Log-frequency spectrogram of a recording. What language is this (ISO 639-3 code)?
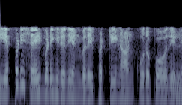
tam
